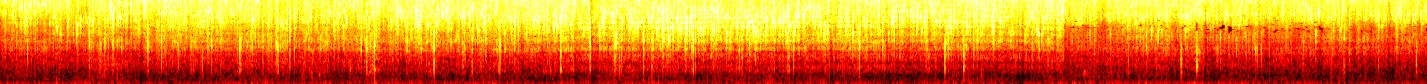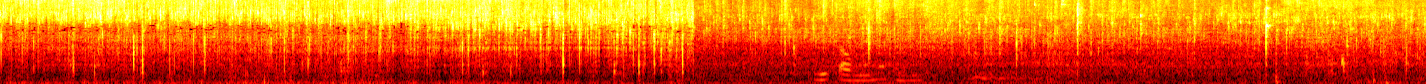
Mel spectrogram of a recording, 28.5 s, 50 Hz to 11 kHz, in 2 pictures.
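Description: Food sizzling as it fries in hot oil, a dense hiss full of small pops. About 21 seconds in it drops suddenly to a quieter level.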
